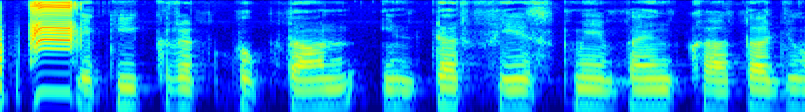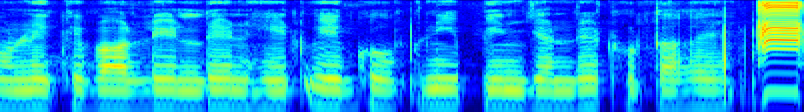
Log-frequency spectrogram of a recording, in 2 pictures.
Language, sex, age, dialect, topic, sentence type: Hindi, female, 31-35, Marwari Dhudhari, banking, statement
